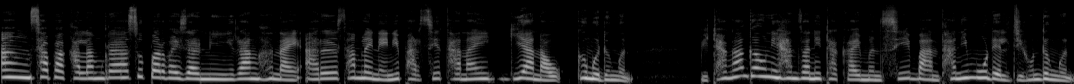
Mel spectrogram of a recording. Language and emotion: Bodo, surprised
